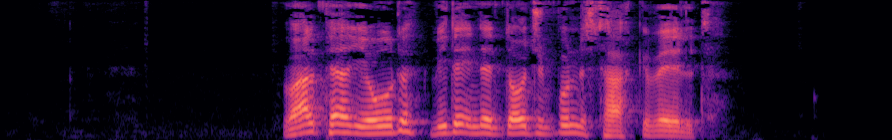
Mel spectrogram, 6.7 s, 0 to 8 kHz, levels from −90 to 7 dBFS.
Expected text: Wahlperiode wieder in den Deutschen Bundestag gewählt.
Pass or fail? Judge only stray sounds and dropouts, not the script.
pass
